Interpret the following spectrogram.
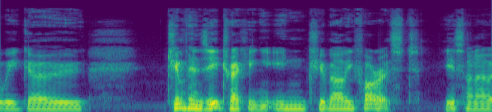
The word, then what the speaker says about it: Kibale: in Africa where we go chimpanzee tracking in tubali Forest yes I know it's built k-i-b-a-l-e but it's pronounced jubali I got up early and went and sat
